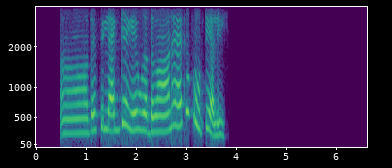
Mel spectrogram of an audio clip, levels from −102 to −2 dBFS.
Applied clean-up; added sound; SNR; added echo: none; none; none; none.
